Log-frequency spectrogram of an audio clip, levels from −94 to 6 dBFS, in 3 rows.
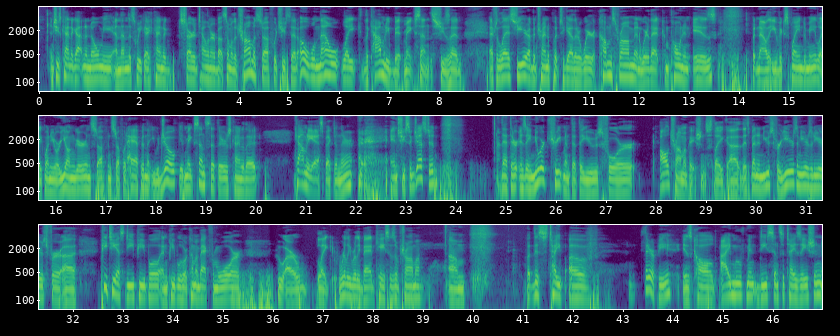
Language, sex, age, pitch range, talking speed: English, male, 30-49, 105-125 Hz, 195 wpm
